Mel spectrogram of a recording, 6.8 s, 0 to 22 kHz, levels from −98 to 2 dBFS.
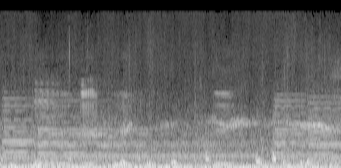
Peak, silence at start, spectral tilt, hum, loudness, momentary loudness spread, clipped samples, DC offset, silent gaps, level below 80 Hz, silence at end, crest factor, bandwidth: -2 dBFS; 0 s; -8 dB/octave; none; -19 LUFS; 4 LU; under 0.1%; under 0.1%; none; -18 dBFS; 0 s; 14 dB; 15 kHz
